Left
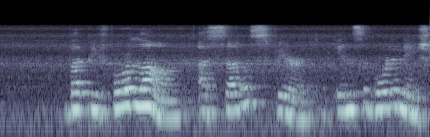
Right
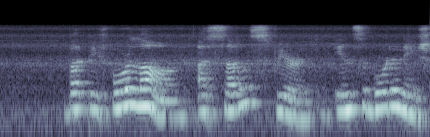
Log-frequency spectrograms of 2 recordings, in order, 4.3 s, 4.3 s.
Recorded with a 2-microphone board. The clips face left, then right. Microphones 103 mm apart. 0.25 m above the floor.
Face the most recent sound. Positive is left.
turn(degrees=-50)  # may be behind; listen again after turning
